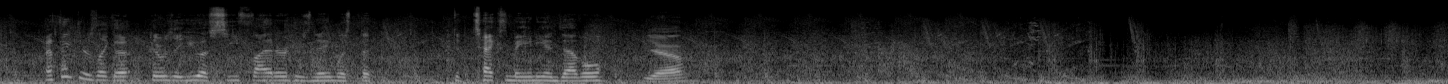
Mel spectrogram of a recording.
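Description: Explosions boom and crackle.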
